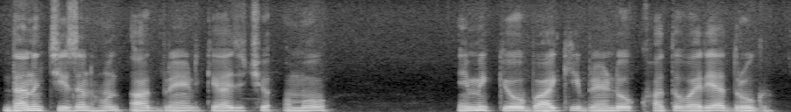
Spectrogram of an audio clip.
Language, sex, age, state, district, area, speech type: Kashmiri, male, 30-45, Jammu and Kashmir, Bandipora, rural, read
